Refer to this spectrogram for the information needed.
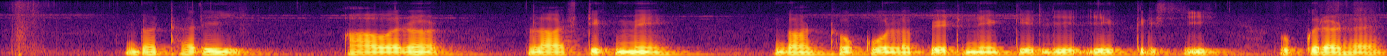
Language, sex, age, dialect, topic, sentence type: Hindi, male, 25-30, Hindustani Malvi Khadi Boli, agriculture, statement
